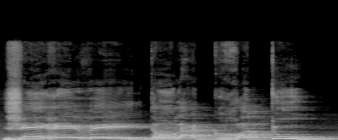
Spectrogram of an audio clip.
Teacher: Je ne prononce pas le E muet. Le E final, le E caduc, je ne le prononce pas.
